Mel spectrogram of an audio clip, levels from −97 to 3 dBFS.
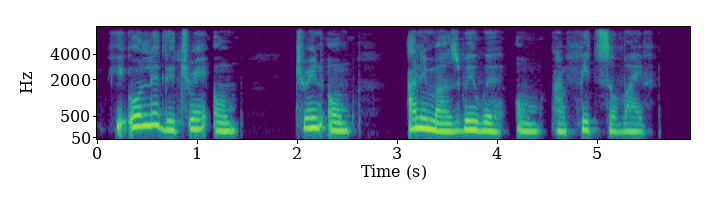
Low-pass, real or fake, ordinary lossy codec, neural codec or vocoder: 7.2 kHz; real; Opus, 64 kbps; none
